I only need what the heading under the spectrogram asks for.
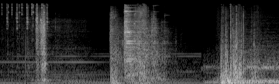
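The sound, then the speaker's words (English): A belt buckle in a video game is shot and shatters. Three loud, crunchy breaking bursts are separated by short gaps. “The buckle explodes into tiny pieces, coming loose with a whir.”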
